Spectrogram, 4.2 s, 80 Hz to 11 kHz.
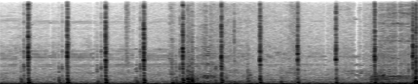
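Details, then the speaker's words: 2001 Chevrolet Silverado with broken A/C. Light, sharp clicks every few tenths of a second over a low hum from inside the dash box; the owner suspects a motor for the air conditioner, unconfirmed. "i found where the terrible clicking was coming from the terrible clicking sound is in here"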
